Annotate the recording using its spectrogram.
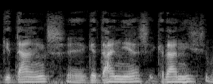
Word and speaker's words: Gdańsk: De esta última, de Gdańsk, pronunciado en polaco, yo elegiría lo que ellos llaman la calle larga.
